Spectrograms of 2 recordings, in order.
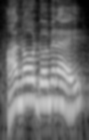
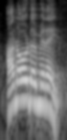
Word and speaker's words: anno domini: one is unknown domini anno dominic anodominate not unknown dominic anno domini means we should not pronounce double letters in english language analytic means what is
